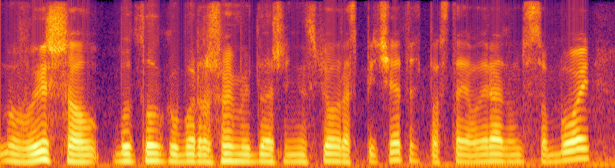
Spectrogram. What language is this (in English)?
Russian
